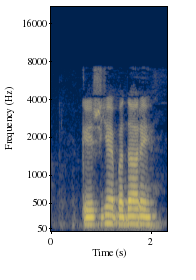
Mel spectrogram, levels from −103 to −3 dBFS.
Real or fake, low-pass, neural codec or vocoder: real; 7.2 kHz; none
